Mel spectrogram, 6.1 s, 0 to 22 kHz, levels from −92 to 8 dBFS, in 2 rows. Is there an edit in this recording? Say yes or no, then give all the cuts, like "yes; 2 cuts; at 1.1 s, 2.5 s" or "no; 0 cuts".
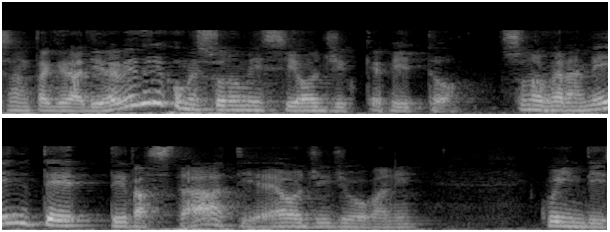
yes; 1 cut; at 1.7 s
